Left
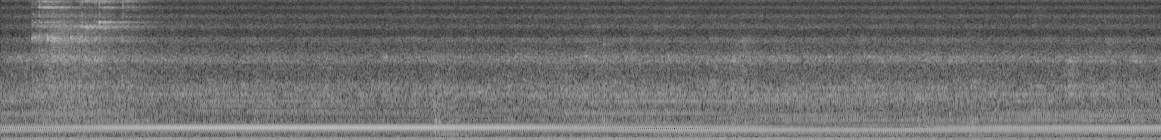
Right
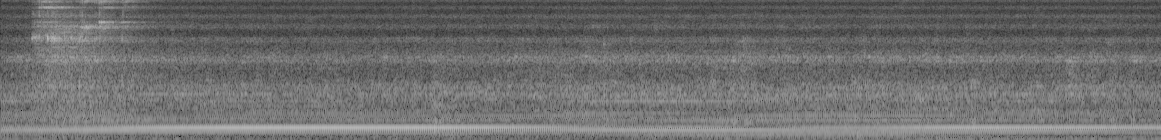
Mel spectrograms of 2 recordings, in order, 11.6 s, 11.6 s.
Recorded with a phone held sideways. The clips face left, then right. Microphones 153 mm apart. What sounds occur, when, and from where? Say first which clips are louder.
0.3 s keys jangling: even; centre (ahead or behind), 7.5 m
